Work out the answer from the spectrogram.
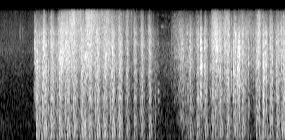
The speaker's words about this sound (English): Fuck, are you shooting at? Sarge says we should shoot him in the open. An animal runs from the spot where Hatcher shot.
